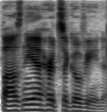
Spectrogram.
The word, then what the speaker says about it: Bosnia-Herzegovina: Bosnia-Herzegovina.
